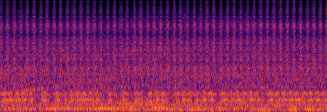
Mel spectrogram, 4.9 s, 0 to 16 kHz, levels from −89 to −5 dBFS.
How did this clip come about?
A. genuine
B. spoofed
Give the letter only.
A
